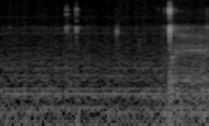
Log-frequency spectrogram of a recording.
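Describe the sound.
Computer mouse clicks, a few faint, sharp ticks scattered over a steady background hiss, with one slightly crisper click near the end.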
